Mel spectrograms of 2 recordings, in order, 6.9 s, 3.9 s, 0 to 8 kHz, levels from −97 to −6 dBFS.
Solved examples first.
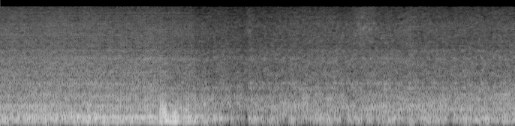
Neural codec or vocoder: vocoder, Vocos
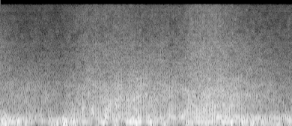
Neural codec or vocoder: vocoder, WaveNeXt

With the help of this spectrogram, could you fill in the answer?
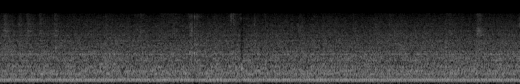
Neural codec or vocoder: none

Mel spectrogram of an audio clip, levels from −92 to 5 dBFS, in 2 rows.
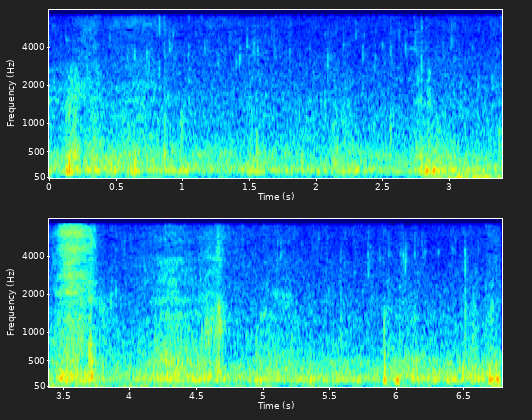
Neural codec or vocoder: none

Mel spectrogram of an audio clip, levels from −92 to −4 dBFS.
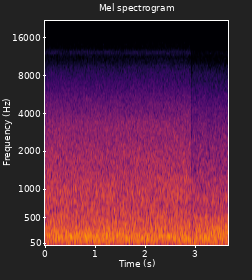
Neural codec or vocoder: none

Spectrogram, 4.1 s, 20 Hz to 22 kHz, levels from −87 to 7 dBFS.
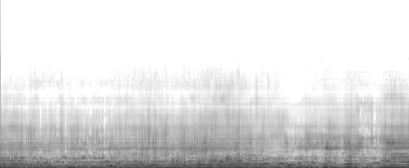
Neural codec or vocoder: vocoder, BigVGAN v2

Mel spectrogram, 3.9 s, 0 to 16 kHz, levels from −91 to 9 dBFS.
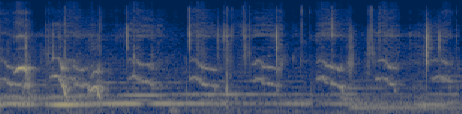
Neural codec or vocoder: autoencoder, DAC-VAE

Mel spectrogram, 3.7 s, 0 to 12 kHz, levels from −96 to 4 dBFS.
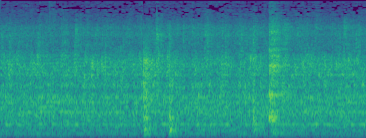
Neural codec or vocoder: none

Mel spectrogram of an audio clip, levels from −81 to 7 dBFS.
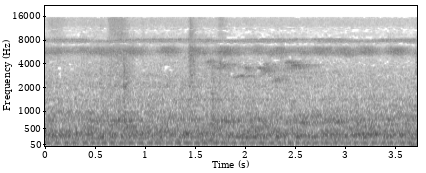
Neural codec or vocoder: none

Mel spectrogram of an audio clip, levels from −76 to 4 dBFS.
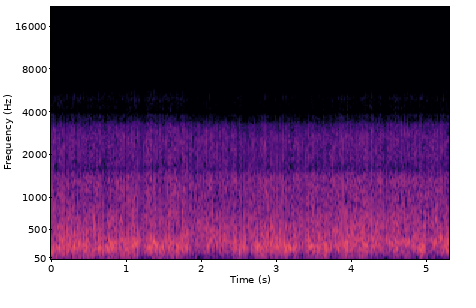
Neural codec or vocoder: vocoder, WaveNeXt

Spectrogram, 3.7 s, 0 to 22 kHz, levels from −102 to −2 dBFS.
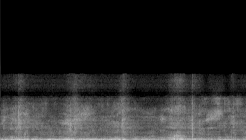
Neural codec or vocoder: codec, SNAC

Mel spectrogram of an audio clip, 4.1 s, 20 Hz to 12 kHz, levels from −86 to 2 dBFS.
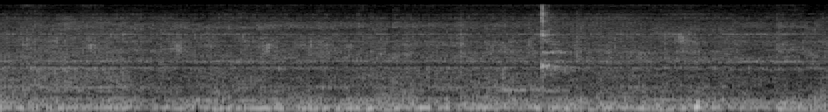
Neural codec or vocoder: codec, SNAC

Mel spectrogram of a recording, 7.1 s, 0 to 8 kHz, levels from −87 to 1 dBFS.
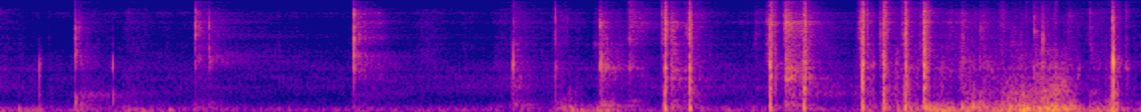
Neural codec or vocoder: codec, SNAC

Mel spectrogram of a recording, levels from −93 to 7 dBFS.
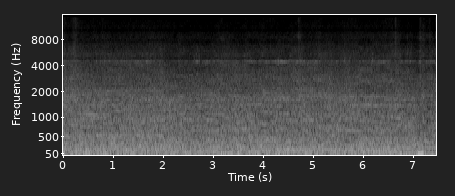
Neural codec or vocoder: codec, SNAC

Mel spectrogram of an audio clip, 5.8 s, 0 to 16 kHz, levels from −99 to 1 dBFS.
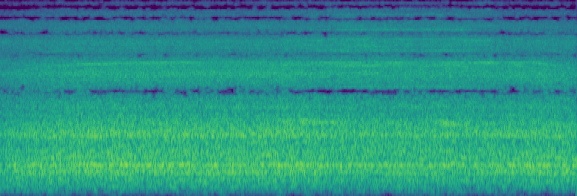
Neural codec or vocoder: vocoder, BigVGAN v2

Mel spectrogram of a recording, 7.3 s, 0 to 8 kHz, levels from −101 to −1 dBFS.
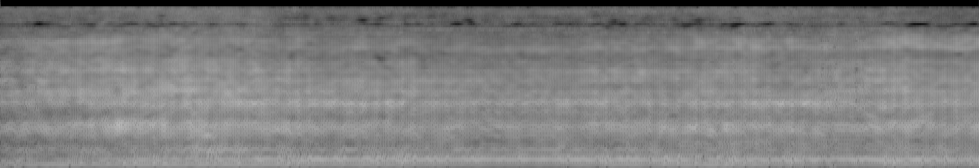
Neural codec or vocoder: vocoder, Vocos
